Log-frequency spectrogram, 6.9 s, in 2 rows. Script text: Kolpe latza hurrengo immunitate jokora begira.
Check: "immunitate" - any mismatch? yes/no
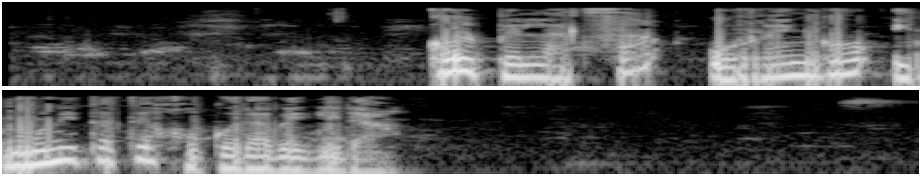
no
